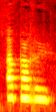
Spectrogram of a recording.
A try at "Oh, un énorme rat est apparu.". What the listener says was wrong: Est apparu. Liaison. Tu vois? Liaison de la lettre muette avec le verbe derrière. Avec le participe passé derrière.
